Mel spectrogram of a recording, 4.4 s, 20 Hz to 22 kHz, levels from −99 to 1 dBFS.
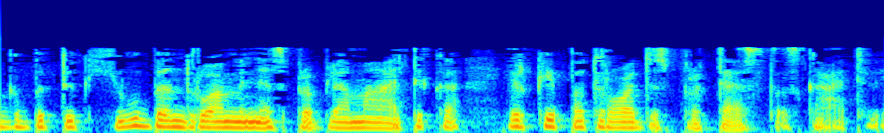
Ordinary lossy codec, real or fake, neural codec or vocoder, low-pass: MP3, 24 kbps; real; none; 7.2 kHz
